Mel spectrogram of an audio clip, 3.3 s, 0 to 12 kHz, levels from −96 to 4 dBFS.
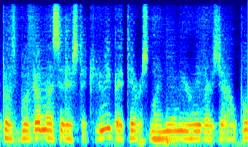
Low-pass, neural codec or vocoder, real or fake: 10.8 kHz; codec, 44.1 kHz, 0.9 kbps, DAC; fake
